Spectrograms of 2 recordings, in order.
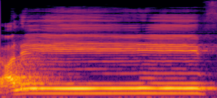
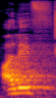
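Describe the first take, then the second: First: The word is drawn out long. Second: The word is said short and quick. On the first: The speaker calls it wrong. "টান হয়েছে" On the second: The speaker calls it right. "আসল আলিফ হচ্ছে এটা"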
